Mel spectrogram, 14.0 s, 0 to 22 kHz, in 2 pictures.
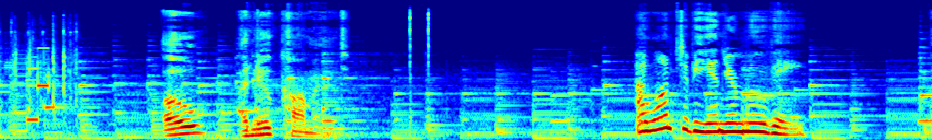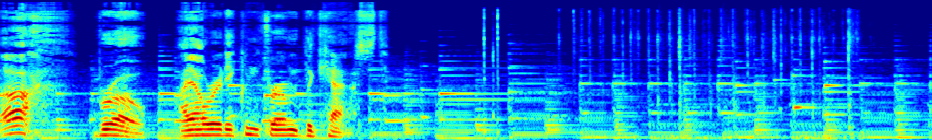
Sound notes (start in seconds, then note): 3.0 click; 6.9 groans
